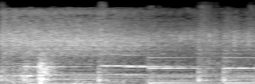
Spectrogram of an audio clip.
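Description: Butter melts in a hot pan on a low flame, giving a steady, gentle sizzle and hiss, with faint tonal hum in the background and no talking.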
